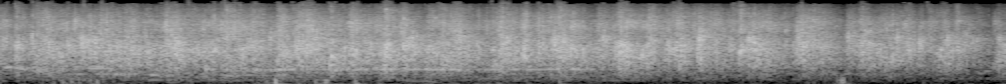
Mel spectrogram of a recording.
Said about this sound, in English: Wild applause.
